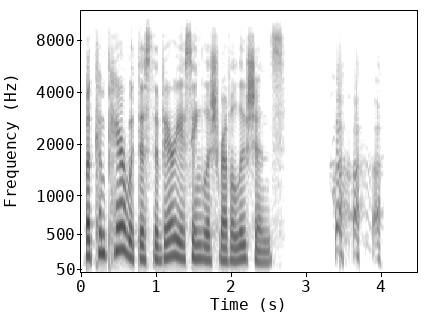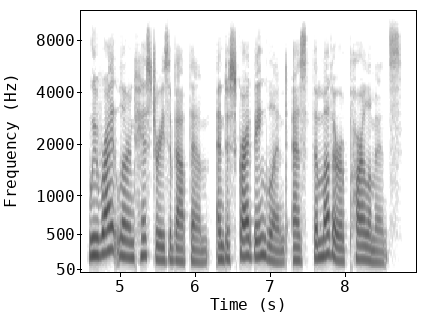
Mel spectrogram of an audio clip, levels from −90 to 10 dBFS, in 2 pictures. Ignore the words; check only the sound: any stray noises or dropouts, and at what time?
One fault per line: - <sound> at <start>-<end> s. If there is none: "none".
- laugh at 3.3-4.0 s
